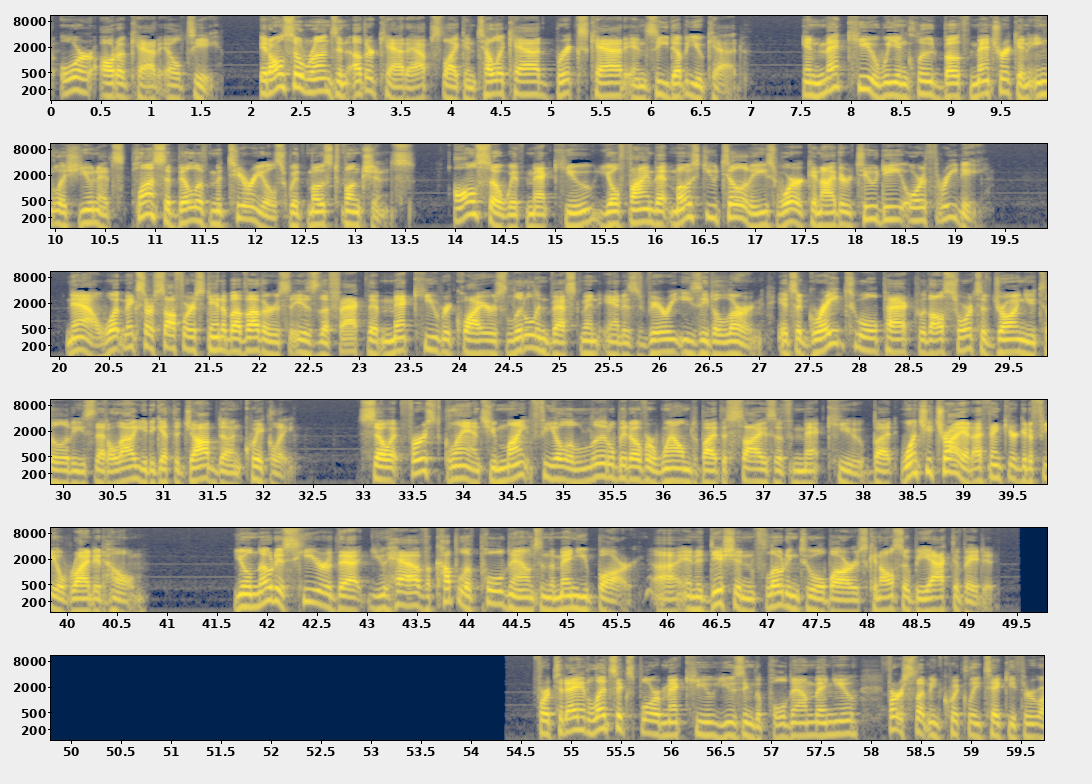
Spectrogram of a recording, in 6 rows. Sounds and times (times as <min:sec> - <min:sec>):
Speech: 0:00.0 - 0:19.4, 0:20.1 - 0:32.4, 0:33.0 - 0:40.8, 0:41.7 - 0:49.4, 0:54.6 - 0:59.7.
